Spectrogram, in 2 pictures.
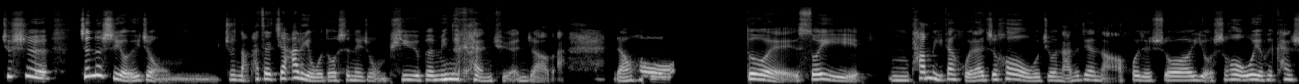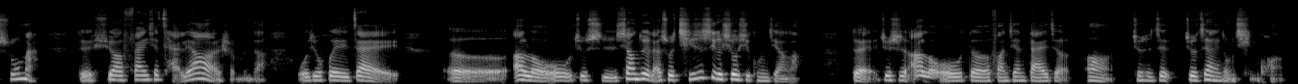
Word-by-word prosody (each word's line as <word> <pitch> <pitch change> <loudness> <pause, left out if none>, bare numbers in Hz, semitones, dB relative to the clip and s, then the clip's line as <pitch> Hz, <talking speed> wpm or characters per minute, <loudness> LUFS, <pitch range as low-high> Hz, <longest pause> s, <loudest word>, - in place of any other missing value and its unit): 就 370 - +1
是 350 -7 +4 0.3
真 380 +2 +6
的 430 - +9
是 285 -11 +3
有 170 -5 +4
一 185 - +2
种， 215 +3 -2
嗯， 245 -1 -12
就 225 - -3
哪 200 -2 -3
怕 255 - -6
在 250 -1 +4
家 280 +4 +2
里 240 -8 +5
我 165 -1 0
都 180 +1 -1
是 185 +3 -3
那 190 -1 -2
种 175 -1 -8
疲 215 - -3
于 210 -1 +3
奔 205 0 +2
命 230 +3 +7
的 245 - +7
感 200 -9 -2
觉， 175 - -9
你 170 - -6
知 - - -7
道 - - -8
吧？ - - -15 0.5
然 170 +2 -1
后 185 -4 +2 0.7
对， 255 - +5
所 230 - +3
以， 195 -9 +1 0.3
嗯， 190 -1 -2
他 285 +7 +3
们 290 -3 +4
一 210 - -3
旦 240 +2 +2
回 170 -7 -2
来 190 - +2
之 205 +4 0
后， 230 -6 +2
我 170 - -2
就 185 +2 -3
拿 175 - -6
着 195 - -5
电 210 -2 -2
脑， - - -8 0.2
或 205 - 0
者 175 -2 -2
说 190 +1 +2
有 195 -2 -2
时 175 - -5
候 225 -2 +3
我 225 +2 +6
也 210 - +4
会 210 - -3
看 225 +2 -4
书 235 +3 -3
嘛， 260 - -1 0.4
对， - - -3
需 - - -6
要 205 -2 +1
翻 215 +1 -3
一 - - -1
些 225 - -3
材 215 - -10
料 220 +7 0
啊 255 - -1
什 - - -13
么 - - -14
的。 - - -15 0.3
我 170 - -3
就 190 +1 -1
会 190 -3 +1
在 210 - -1 0.5
呃， 300 +1 -2
二 220 - +3
楼 175 -1 +1
就 - - -3
是 165 -4 -3
相 250 +10 +3
对 250 -1 +5
来 - - -2
说 210 +2 +2
其 235 +5 -1
实 295 - -1
是 305 +1 -2
一 - - 0
个 240 - +6
休 235 0 +5
息 210 -2 -3
空 170 -4 -7
间 140 -3 -7
啦， - - -14 0.5
对， 305 -2 0
就 205 - 0
是 195 -1 -1
二 215 - 0
楼 175 -1 +1
的 170 -2 -1
房 170 0 -5
间 180 0 -4
呆 165 -2 -1
着， - - -8 0.2
嗯， 170 -5 -4 0.2
就 195 - -4
是 180 - -6
这 190 +1 -4
就 200 - 0
这 225 - +1
样 200 - 0
一 - - -5
种 - - -7
情 - - -6
况。 - - -15
205 Hz, 275 characters per minute, -23 LUFS, 180-240 Hz, 0.7 s, 的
